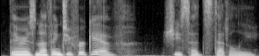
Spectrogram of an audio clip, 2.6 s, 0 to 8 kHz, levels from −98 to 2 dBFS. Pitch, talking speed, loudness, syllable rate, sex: 215 Hz, 185 wpm, -17 LUFS, 6.8 syllables/s, female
